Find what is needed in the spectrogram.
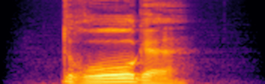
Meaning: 1. drug (psychoactive substance, especially one which is illegal) 2. drug (substance used to treat an illness)
- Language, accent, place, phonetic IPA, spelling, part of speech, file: German, Germany, Berlin, [ˈdʁoːɡə], Droge, noun, De-Droge.ogg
